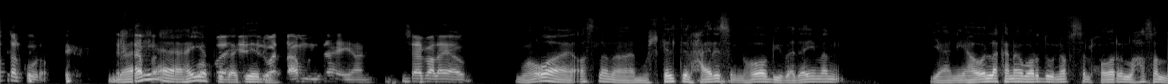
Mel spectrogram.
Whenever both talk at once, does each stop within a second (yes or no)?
no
